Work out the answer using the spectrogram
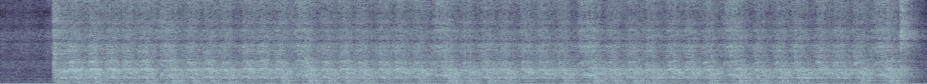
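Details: HMMWV Humvee Duramax LBZ diesel swap after FASS fuel system install, first start attempt: about nine seconds of steady cranking that never catches; owner suspects the system isn't primed, battery also doubtful.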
